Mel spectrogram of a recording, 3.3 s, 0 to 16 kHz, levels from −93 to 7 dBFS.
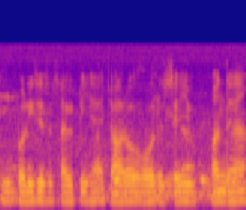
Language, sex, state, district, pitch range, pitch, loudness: Hindi, male, Chandigarh, Chandigarh, 115-125 Hz, 120 Hz, -18 LUFS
